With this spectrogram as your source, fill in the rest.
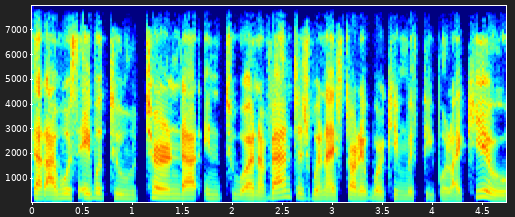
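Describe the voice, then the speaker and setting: A woman with a Spanish accent at a fairly quick pace, fairly low in pitch with ordinary pitch variation. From Puerto Rico, countryside. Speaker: physician and public health professor. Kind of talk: interview conversation. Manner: halting, many fillers and restarts.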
